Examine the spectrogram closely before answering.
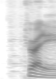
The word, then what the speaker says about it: karate: But no, it is karate, because it's a Japanese word, and there's only one way to pronounce each vowel. Ka-ra-te. E is always eh, so yeah.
